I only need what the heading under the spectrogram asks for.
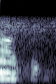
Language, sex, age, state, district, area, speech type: Telugu, female, 18-30, Andhra Pradesh, Kadapa, rural, conversation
